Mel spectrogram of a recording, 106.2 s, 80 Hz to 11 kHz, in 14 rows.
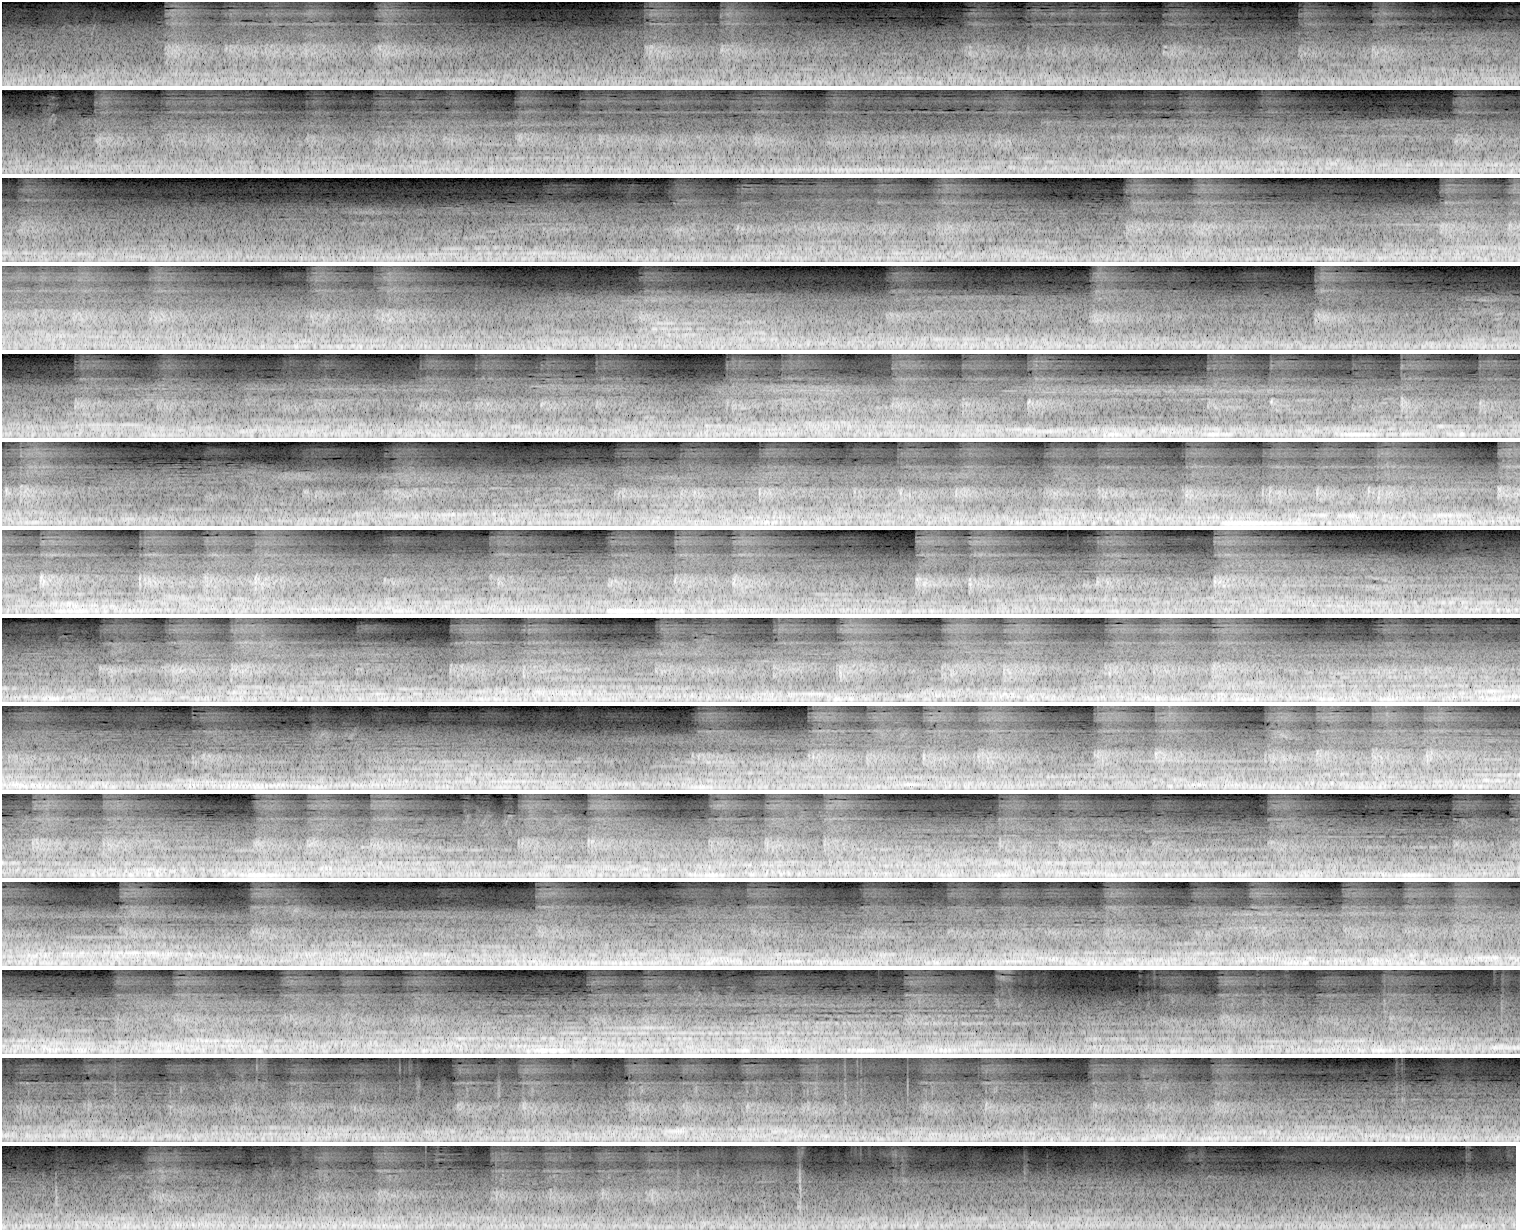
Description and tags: group of people singing accompanied with castanets and mandolins, as they passed along a narrow street in old-town Seville. Some bird chirps, voices, church bells and city rumble in background. Recorded from my balcony using an Audiotechnica BP4025 stereo mic (perpendicular to the street's long axis), Shure FP24 preamp, Olympus LS10 recorder
ambiance, castanet, field-recording, folklore, mandoline, seville, south-spain, spanish, voice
